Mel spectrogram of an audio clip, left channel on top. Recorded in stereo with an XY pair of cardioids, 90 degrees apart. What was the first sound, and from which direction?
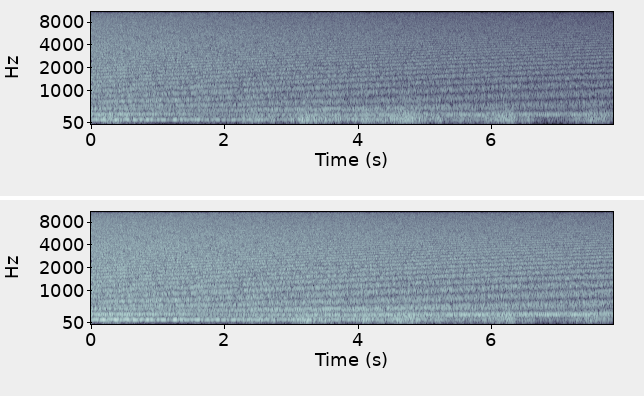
A drone, 30° right.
